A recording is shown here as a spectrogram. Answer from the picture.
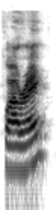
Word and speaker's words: Poiré: So welcome to the show, Poiré. I'm pronouncing it very well in French. Is that all right, Poiré? That was perfect.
